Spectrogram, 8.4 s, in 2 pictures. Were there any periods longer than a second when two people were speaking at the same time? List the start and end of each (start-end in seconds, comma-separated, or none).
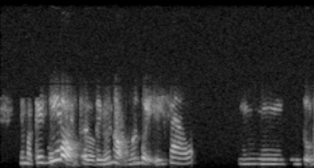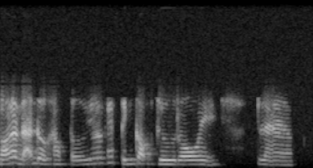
0.8-2.2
